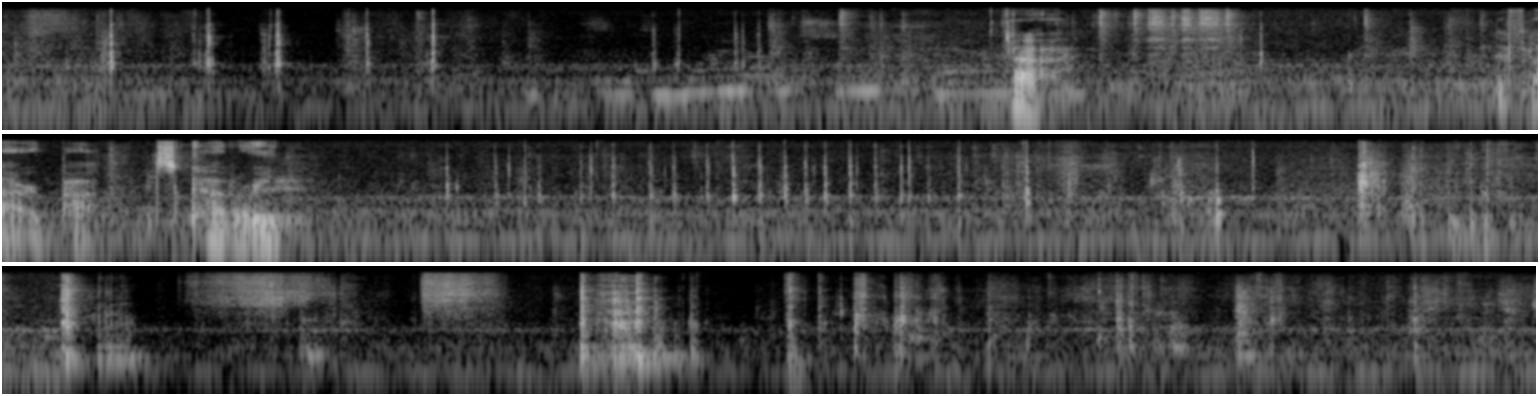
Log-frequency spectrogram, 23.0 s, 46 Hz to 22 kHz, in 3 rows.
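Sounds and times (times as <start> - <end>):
low steady hum: 0.0 - 23.0
computer keyboard typing: 9.9 - 12.6.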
